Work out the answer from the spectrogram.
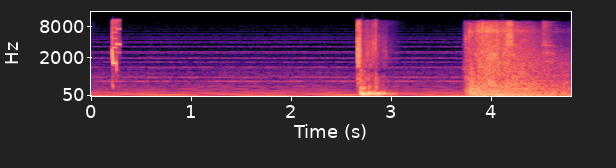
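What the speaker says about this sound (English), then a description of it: "Now, destroy the target with a grenade." Grenade launcher fire in the video game Soldier of Fortune 2: a sharp click, then a hollow thunk as a grenade launches, followed by a loud burst of noise.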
